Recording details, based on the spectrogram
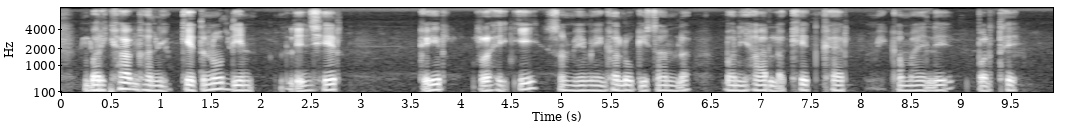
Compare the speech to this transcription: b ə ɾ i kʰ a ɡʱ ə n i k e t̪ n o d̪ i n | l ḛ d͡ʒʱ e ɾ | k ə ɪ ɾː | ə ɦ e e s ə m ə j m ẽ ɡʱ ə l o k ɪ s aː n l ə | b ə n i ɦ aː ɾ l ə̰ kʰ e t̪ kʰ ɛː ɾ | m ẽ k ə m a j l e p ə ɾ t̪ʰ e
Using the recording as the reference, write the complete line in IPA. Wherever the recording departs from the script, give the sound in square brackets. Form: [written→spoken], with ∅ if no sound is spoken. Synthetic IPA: b ə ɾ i kʰ a ɡʱ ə n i k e t̪ n o d̪ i n | l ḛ d͡ʒʱ e ɾ | k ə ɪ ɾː | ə ɦ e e s ə m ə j m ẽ ɡʱ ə l o k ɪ s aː n l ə | b ə n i ɦ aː ɾ l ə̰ kʰ e t̪ kʰ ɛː ɾ | m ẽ k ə m a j l e p ə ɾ t̪ʰ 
